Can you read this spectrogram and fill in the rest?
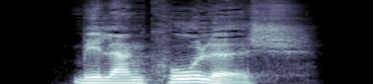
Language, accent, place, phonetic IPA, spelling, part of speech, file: German, Germany, Berlin, [melaŋˈkoːlɪʃ], melancholisch, adjective, De-melancholisch.ogg
- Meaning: melancholic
